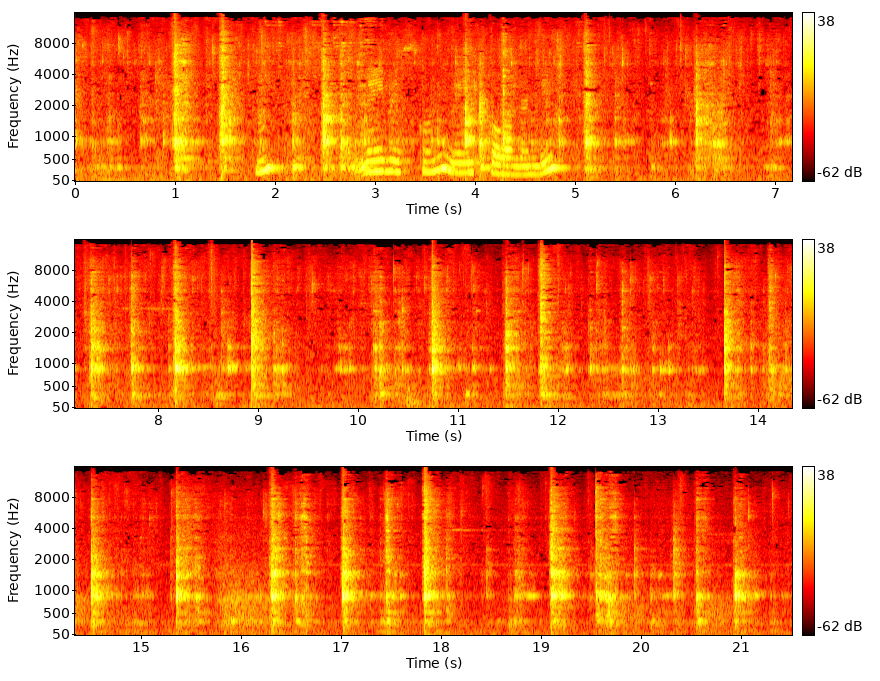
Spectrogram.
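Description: A metal spoon scrapes and clinks against a metal pan.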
